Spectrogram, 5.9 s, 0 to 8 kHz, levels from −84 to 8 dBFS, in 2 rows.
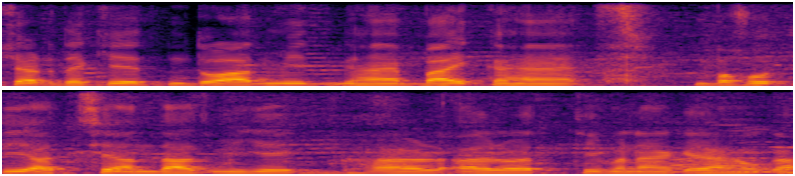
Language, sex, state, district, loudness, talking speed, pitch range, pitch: Hindi, male, Bihar, Saharsa, -18 LUFS, 180 wpm, 135-145 Hz, 140 Hz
